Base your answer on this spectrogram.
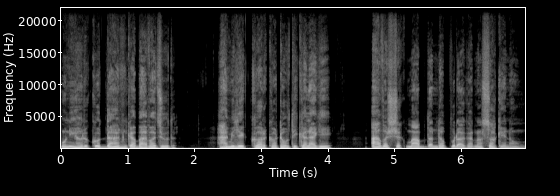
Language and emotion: Nepali, sad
